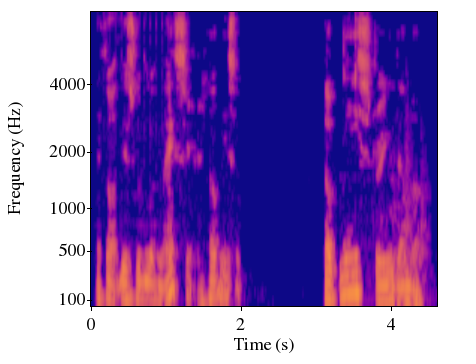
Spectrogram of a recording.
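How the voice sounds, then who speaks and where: A man voicing a chatty, friendly teenage girl roommate in visual novel dialogue, with a husky, gravelly voice and a casual, eager manner. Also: lowish voice, a little slow, a little mellow, full character voice.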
